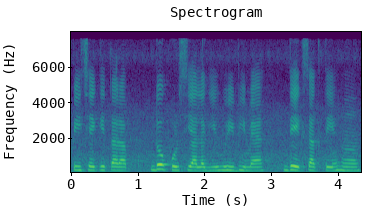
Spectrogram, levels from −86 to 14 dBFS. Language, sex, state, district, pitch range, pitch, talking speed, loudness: Hindi, female, Bihar, Kaimur, 195-215 Hz, 205 Hz, 165 wpm, -17 LUFS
